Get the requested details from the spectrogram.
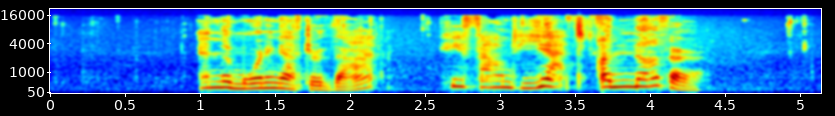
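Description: A woman reads aloud close by, in a lively, expressive voice.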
